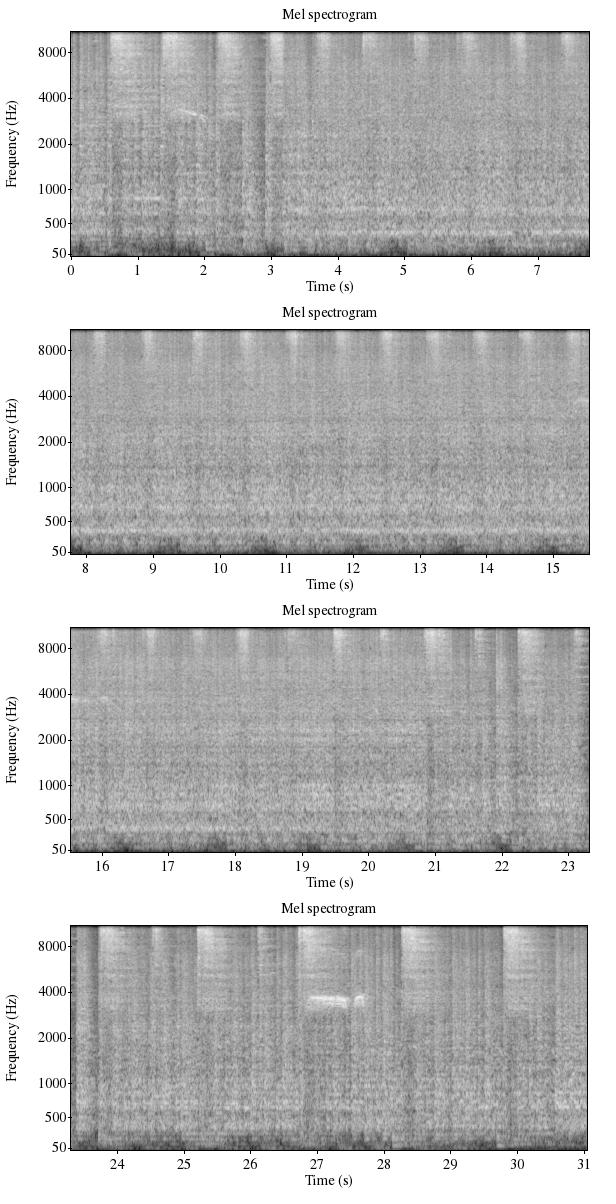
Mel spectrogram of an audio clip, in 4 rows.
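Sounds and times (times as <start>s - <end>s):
loud drumming with clashes: 0.0s - 31.0s.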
